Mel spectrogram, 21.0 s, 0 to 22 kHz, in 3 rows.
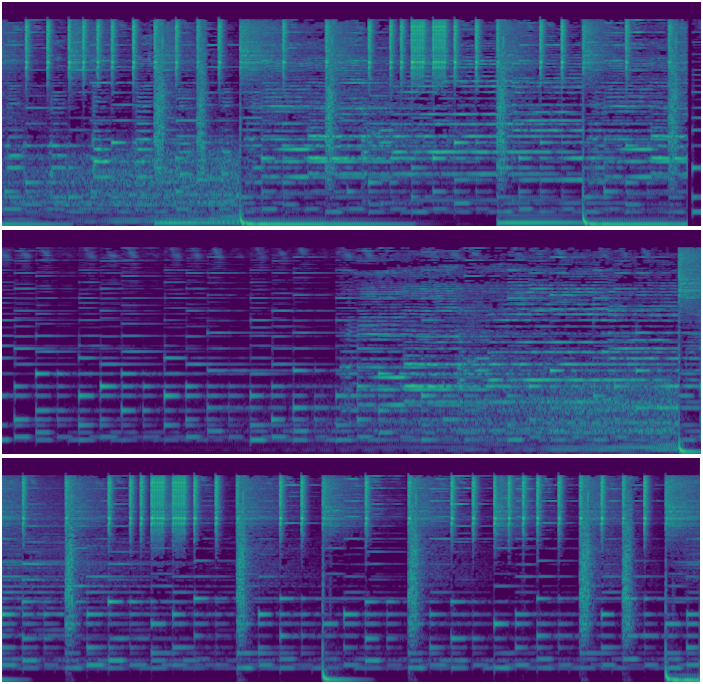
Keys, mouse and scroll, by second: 0.8 ctrl+space, 0.9 ctrl+click, 1.3 ctrl+space, 3.0 click, 4.5-7.7 shift+drag, 8.9 alt+scroll down 1, 9.3 space, 9.4 click, 9.9 ctrl+click, 10.5 typing, 12.4 ctrl+space, 12.5-20.9 ctrl+drag, 13.3 typing.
